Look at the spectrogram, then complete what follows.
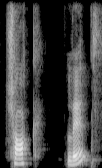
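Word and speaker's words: chocolate: Bây giờ, một lần nữa, thực phẩm yêu thích của tôi - rất quan trọng để phát âm một cách chính xác: "sô cô la", "Choclate", "sô cô la".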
